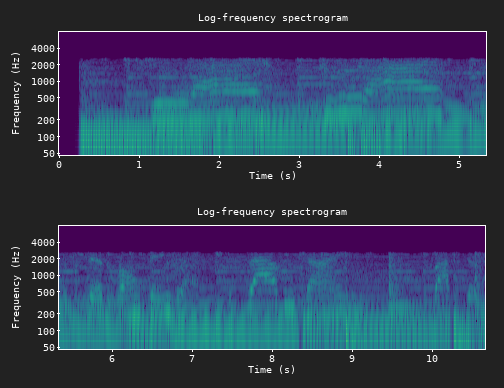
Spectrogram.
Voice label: Dia das Mães Geral Feminino; Telemensagens 2017

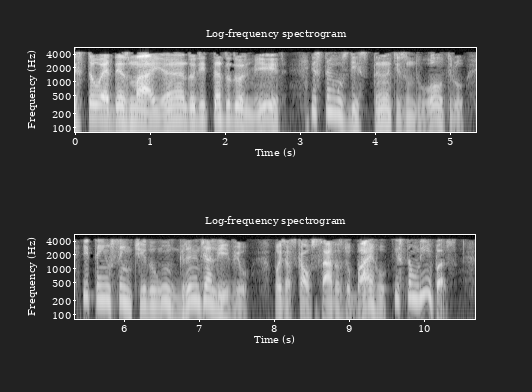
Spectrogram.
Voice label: Saudades Amiga (gozação) Masculino; Otimismo; Telemensagens 2017

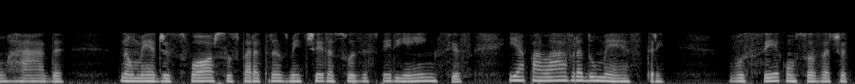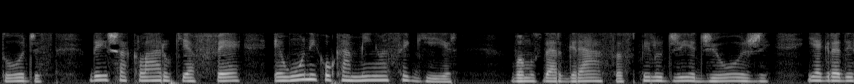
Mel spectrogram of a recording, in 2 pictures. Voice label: Dia da Sogra Evangelica Feminino, Telemensagens, Só Voz; Telemensagens 2017

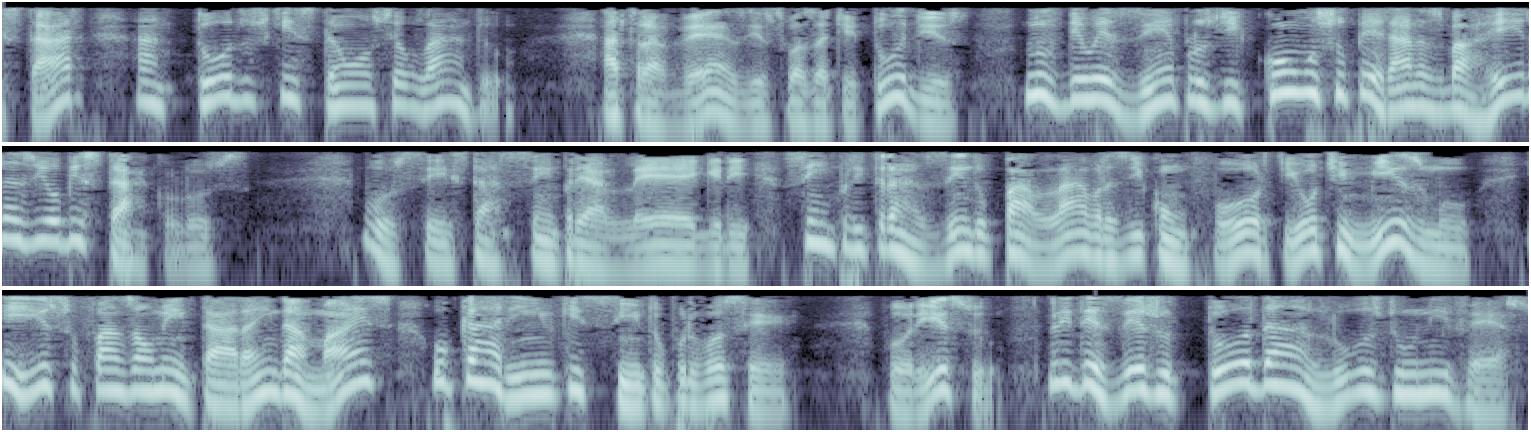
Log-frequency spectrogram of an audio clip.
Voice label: Dia das Mães Nora Masculino; Telemensagens 2017

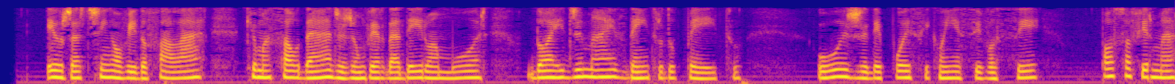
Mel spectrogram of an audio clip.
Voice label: SAUDADES (F)

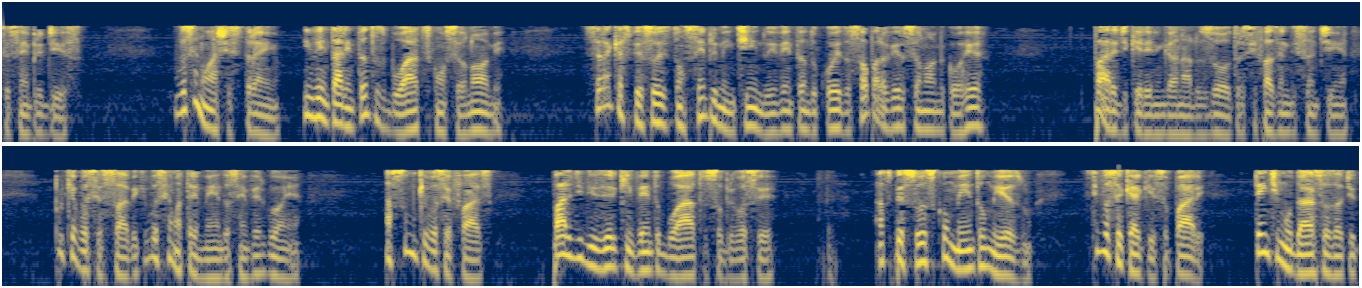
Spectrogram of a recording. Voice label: Voce Esta muito mal falada Masculino, Broncas; Telemensagens 2017

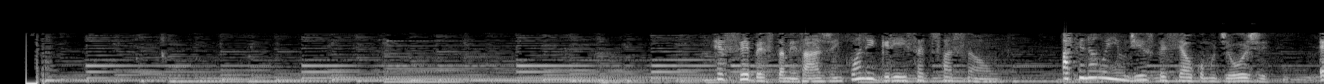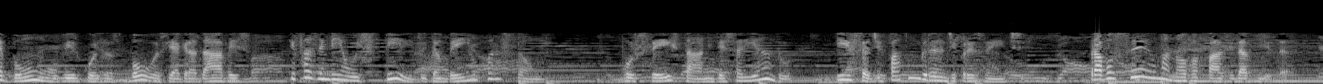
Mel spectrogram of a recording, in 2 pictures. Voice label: Aniversário Adolescente Feminino; Aniversários; ANIV. DE ADOLESCENTE; Telemensagens

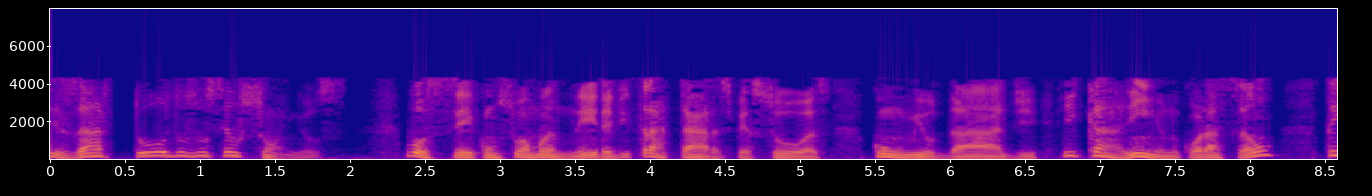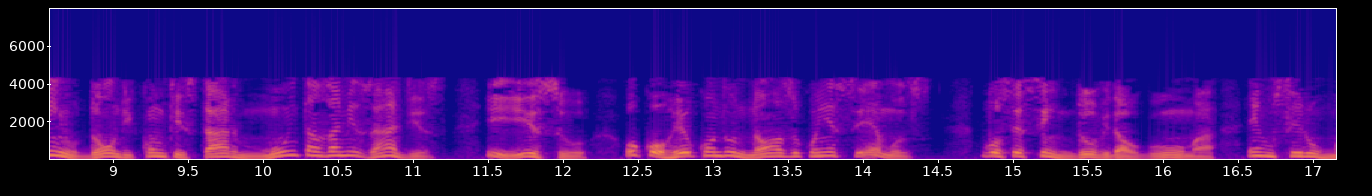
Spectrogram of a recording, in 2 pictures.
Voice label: Aniversário Amigo Nós Desejamos Masculino; Aniversarios; Telemensagens 2017

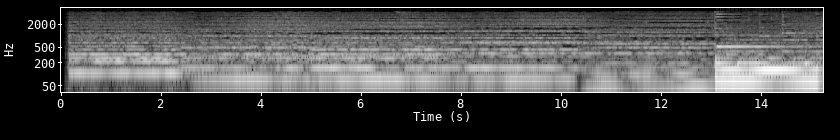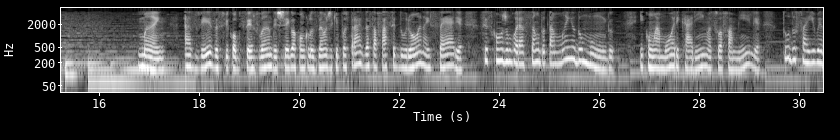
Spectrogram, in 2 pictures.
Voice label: MINHA AMIGA F, Telemensagens, Dia das Mães; Telemensagens 2017

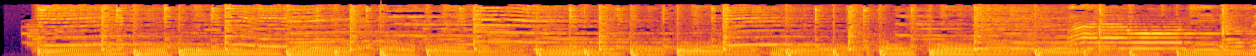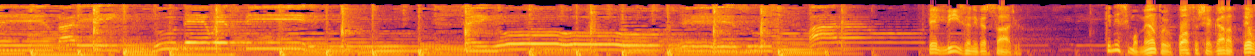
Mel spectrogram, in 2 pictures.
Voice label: distante, Telemensagens, Aniversários, Masc; ANIV. Evangelico

